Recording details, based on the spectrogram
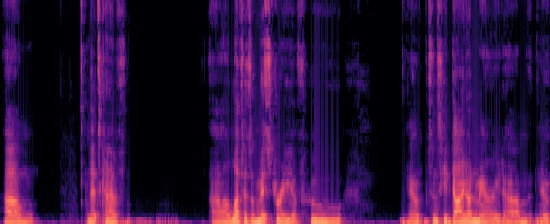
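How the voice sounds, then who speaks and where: Man, casual film talk, rambling, hesitant, mid-pitched voice, at home. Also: a little mellow. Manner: rambling, hesitant, full of fillers and restarts. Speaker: host. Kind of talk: casual talk about favorite films.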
